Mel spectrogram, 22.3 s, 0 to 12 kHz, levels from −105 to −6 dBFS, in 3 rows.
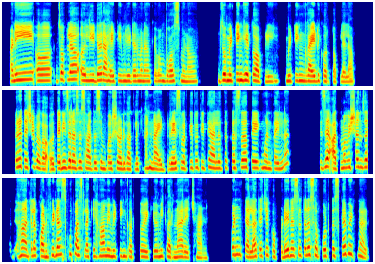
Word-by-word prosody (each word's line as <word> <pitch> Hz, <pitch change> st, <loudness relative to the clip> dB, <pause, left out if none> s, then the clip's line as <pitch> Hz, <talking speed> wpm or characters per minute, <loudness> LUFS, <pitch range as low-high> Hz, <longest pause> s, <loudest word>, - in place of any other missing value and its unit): आणि 270 Hz, +5 st, +5 dB
अ, 230 Hz, -, +1 dB, 0.4 s
जो -, -, +2 dB
आपला 285 Hz, +2 st, +2 dB, 0.2 s
लीडर 240 Hz, +2 st, +2 dB
आहे. 225 Hz, -4 st, +2 dB
टीम 225 Hz, -1 st, -2 dB
लीडर 215 Hz, 0 st, -1 dB
म्हणा 215 Hz, -1 st, -2 dB
किंवा 225 Hz, 0 st, -6 dB
बॉस 215 Hz, +1 st, -1 dB
म्हणावं. 200 Hz, -1 st, -4 dB, 0.5 s
जो 250 Hz, -, +6 dB
मीटिंग 245 Hz, +2 st, +4 dB
घेतो 245 Hz, -1 st, +3 dB
आपली. 200 Hz, -2 st, 0 dB, 0.3 s
मीटिंग 230 Hz, +1 st, 0 dB
गाईड 210 Hz, 0 st, +5 dB
करतो 210 Hz, -1 st, -5 dB
आपल्याला 190 Hz, -, -6 dB, 0.7 s
तर 295 Hz, -, +5 dB
त्याची 290 Hz, +1 st, +1 dB
बघा, 250 Hz, -6 st, 0 dB, 0.2 s
त्याने 245 Hz, +2 st, +4 dB
जर 280 Hz, 0 st, +4 dB
असं 260 Hz, 0 st, +1 dB
साधं 240 Hz, -2 st, -1 dB
सिंपल 235 Hz, -1 st, -2 dB
शर्ट 225 Hz, -1 st, +1 dB
घातलं 215 Hz, -1 st, -3 dB
किंवा 250 Hz, +4 st, -3 dB
नाईट 200 Hz, -4 st, +1 dB
ड्रेसवरती 235 Hz, +3 st, 0 dB
तो 280 Hz, -, -2 dB
तिथे 260 Hz, +2 st, -4 dB
आला. 255 Hz, -2 st, +2 dB
तर -, -, -5 dB
कसं 265 Hz, +3 st, +2 dB
ते 270 Hz, -1 st, +4 dB
एक 260 Hz, 0 st, -1 dB
म्हणता 245 Hz, -3 st, -2 dB
येईल 230 Hz, +2 st, -1 dB
ना. 435 Hz, -, -5 dB, 0.6 s
त्याचा 295 Hz, +5 st, +4 dB
आत्मविश्वास 270 Hz, +6 st, +2 dB
जर 295 Hz, -, +5 dB, 0.5 s
हां. 285 Hz, 0 st, +3 dB
त्याला 265 Hz, +2 st, -1 dB
कॉन्फिडन्स 285 Hz, +6 st, +2 dB
खूप 340 Hz, +1 st, -4 dB
असला 275 Hz, -6 st, +1 dB
की 255 Hz, -, -4 dB
हां 260 Hz, +2 st, 0 dB
मी 265 Hz, -, +2 dB
मीटिंग 245 Hz, +1 st, -2 dB
करतोय 225 Hz, 0 st, -3 dB
किंवा 230 Hz, 0 st, -1 dB
मी 245 Hz, -, +1 dB
करणार 220 Hz, -1 st, 0 dB
आहे 210 Hz, -2 st, -2 dB
छान. 190 Hz, -3 st, -7 dB, 0.5 s
पण 315 Hz, +1 st, -1 dB
त्याला 225 Hz, 0 st, +2 dB
त्याचे 270 Hz, +2 st, -3 dB
कपडे 225 Hz, +2 st, +1 dB
नसल 275 Hz, +1 st, 0 dB
तर -, -, -13 dB
त्याला 290 Hz, +1 st, +2 dB
सपोर्ट 260 Hz, -4 st, -1 dB
कसं 270 Hz, -1 st, -2 dB
काय 320 Hz, -, +4 dB
भेटणार? 280 Hz, -, -3 dB
245 Hz, 195 wpm, -23 LUFS, 220-270 Hz, 0.7 s, जो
